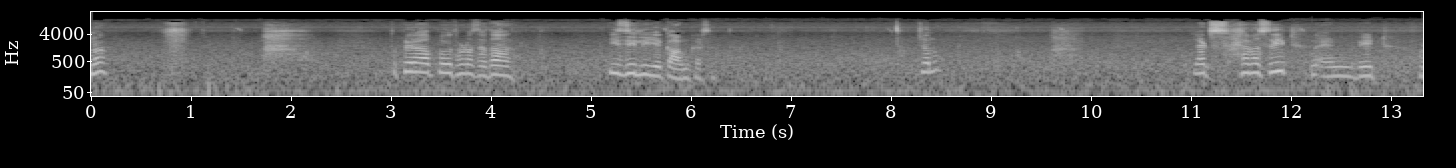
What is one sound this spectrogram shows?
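A young man talks close by in short bursts.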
